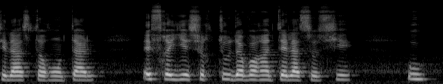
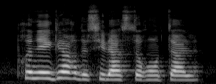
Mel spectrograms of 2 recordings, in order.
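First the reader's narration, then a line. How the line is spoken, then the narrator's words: Unrestrained menacing exclamation. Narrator (French): s'écria Sarkany d'un ton menaçant, sans se contraindre cette fois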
